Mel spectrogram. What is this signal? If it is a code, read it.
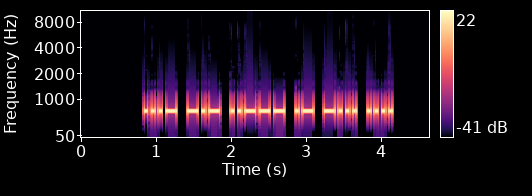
Morse code, heard as a keyed tone, about 25 wpm, 700 Hz. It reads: VK2ABH
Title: DXCC-100 Call Signs - 6 Characters - Repeated 2x - 25wpm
